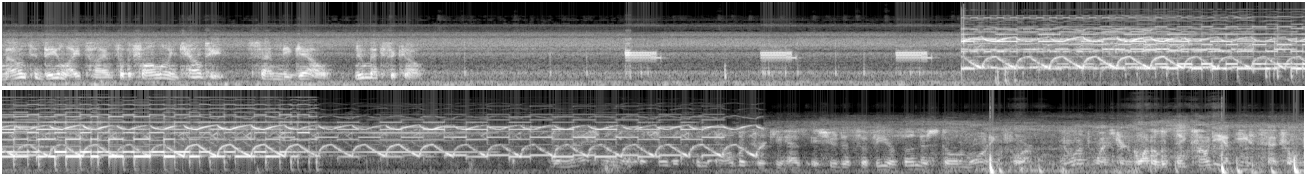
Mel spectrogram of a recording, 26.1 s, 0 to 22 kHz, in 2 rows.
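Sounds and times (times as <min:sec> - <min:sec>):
steady alert tone: 0:09.6 - 0:16.2
sirens wailing: 0:09.6 - 0:20.7
electronic data bursts: 0:09.6 - 0:20.8.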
